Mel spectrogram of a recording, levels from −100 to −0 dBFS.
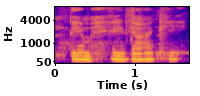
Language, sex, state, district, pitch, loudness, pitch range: Hindi, male, Chhattisgarh, Korba, 140 Hz, -21 LUFS, 135-140 Hz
